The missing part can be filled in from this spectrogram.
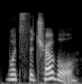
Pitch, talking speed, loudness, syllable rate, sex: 215 Hz, 220 wpm, -15 LUFS, 5.7 syllables/s, female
